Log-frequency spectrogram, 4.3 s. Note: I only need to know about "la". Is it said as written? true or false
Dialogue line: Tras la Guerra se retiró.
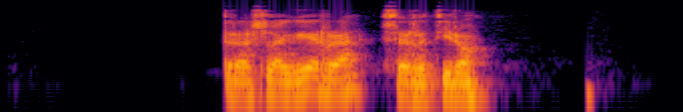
true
